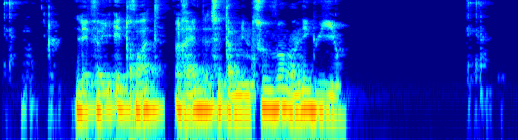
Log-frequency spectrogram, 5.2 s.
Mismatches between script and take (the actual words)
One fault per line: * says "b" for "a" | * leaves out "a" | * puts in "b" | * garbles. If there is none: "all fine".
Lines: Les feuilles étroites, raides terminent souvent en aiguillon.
* puts in "se"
